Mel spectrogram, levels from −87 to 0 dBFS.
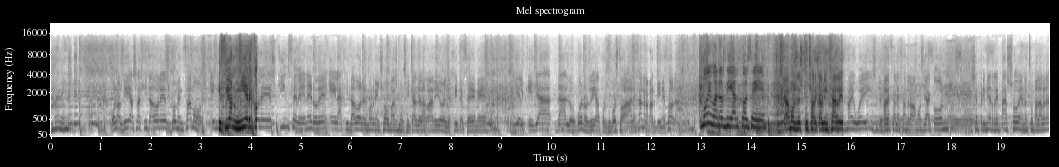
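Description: Three times the level of the whole audio, background noise included, jumps abruptly: by about 23 dB from 3.36 to 4.12 s, about 19 dB from 12.96 to 15.84 s, and about 6 dB from 16.6 to 16.76 s. This is likely a sudden gain jump, with digital gain switched between samples without any ramp.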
